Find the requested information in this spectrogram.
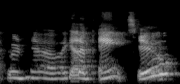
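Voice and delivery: giggling, pretend-horrified; laughing mock dismay. Retelling her craft class to a friend, laughing. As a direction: laugh through a mock complaint. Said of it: "And I was like".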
